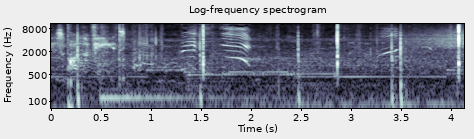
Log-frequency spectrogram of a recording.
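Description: Basketball being checked and handled on an outdoor court: a few sharp slaps of the ball against hands or asphalt, spaced a second or more apart.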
